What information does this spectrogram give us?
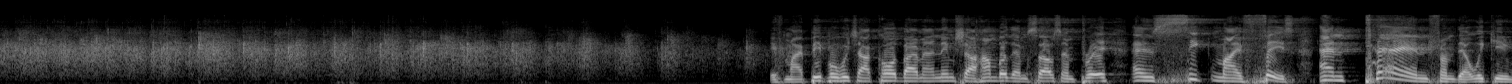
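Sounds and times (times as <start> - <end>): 
audience clapping: 0.0 - 8.4
speech: 7.7 - 15.1.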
